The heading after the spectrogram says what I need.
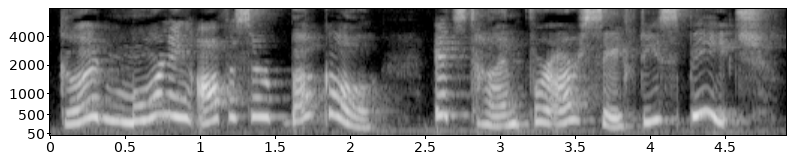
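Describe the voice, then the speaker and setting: A woman's voice: very high voice, very animated, a little slow, pitched above the performer's own voice, exaggerated voice. A woman voicing a polite, chirpy female school principal in a sing-song storybook manner. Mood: cheerful, polite.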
